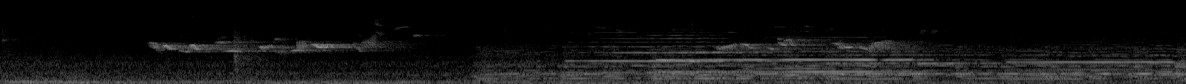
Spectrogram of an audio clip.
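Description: A blackbird singing in short, bright whistled phrases: a few bursts early on and more later, over steady background noise.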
